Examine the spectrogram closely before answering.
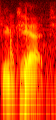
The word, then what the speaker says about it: Phuket: How do you pronounce this airport 17. 20. Flight Sim 01. Phuket. Phuket. Yeah. Okay. Okay. I was just gonna say puke.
